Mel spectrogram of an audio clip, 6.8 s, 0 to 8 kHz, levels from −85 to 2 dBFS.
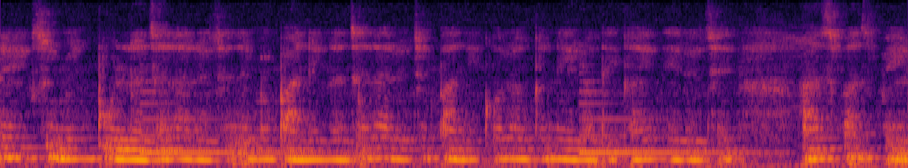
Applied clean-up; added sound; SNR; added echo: none; Electric guitar / Strum; 9 dB; reverberation time 0.4 s.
